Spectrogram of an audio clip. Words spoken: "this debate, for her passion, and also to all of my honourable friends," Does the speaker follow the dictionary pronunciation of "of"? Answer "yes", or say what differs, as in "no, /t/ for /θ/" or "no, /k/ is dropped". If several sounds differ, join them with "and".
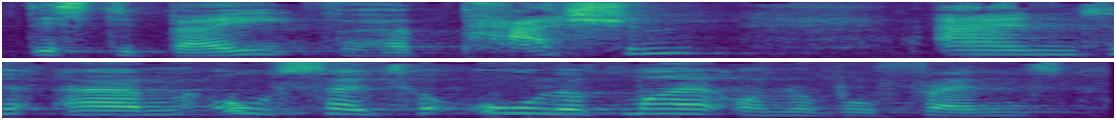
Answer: yes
